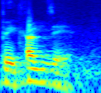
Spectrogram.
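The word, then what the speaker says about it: Bhaiṣajya: And the person who's sick, they say, Om Baishajya Baishajya Maha Baishajya, although the Tibetans pronounce it Pekanze.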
